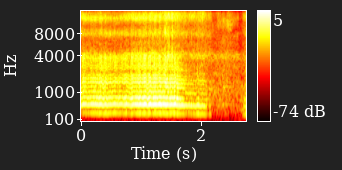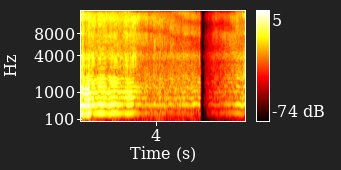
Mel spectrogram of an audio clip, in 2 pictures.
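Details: Bee hive on 31 July 2018 with wasps being evicted: close insect buzzing with a steady harmonic drone that fades around two seconds, then a sharp rising buzz and thud, trailing into quieter humming.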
